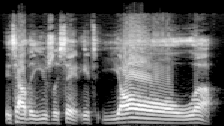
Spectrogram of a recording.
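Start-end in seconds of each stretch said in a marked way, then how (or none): 1.1-2.9 drawn-out Southern "y'all", jaw dropped; proper Southern y'all. Shown as a demonstration. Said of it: "You gotta drop that A down there".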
